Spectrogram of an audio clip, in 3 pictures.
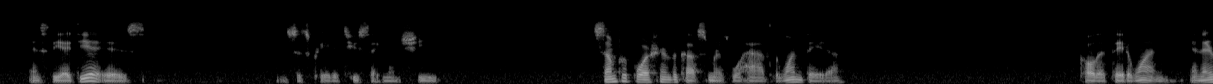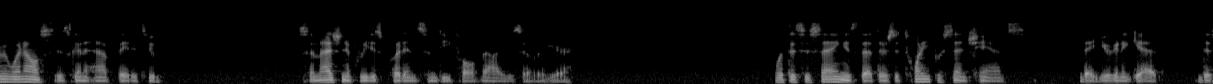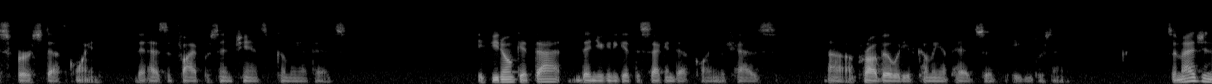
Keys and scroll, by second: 0.8-2.5 typing, 5.3-6.0 typing, 7.4 Return, 7.9 Up, 8.3 Down, 9.2-12.6 typing, 14.3-17.8 typing, 18.1 Return, 24.4-25.1 typing.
